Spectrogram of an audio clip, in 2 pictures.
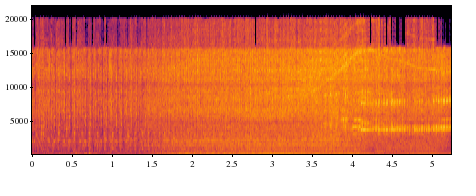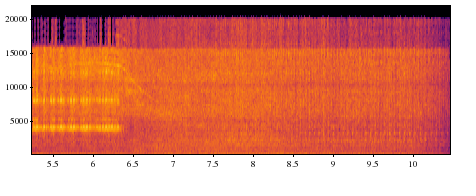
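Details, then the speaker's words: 2011–2016 Ford F-150 3.5L EcoBoost under heavy acceleration, phone taped under the hood: a shrill screech over the engine roar. A broken rear exhaust manifold stud lets exhaust back pressure escape through the gasket. "now this is the cause of this noise you can see that this exhaust stud on the rear of the exhaust manifold is broken"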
